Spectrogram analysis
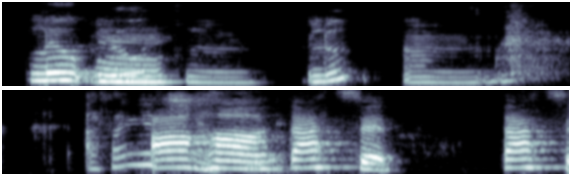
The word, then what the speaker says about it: gluten: you're mistaking the glottal stop for flap T. In the word better, yeah, when you want to flap your T, you say better. It's a combination of D and R sounds, okay? But here, it's not that kind of T. This is a glottal stop.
